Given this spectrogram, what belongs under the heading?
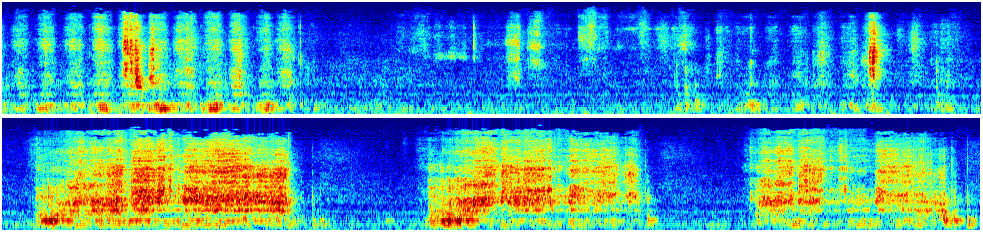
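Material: Coated paper.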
